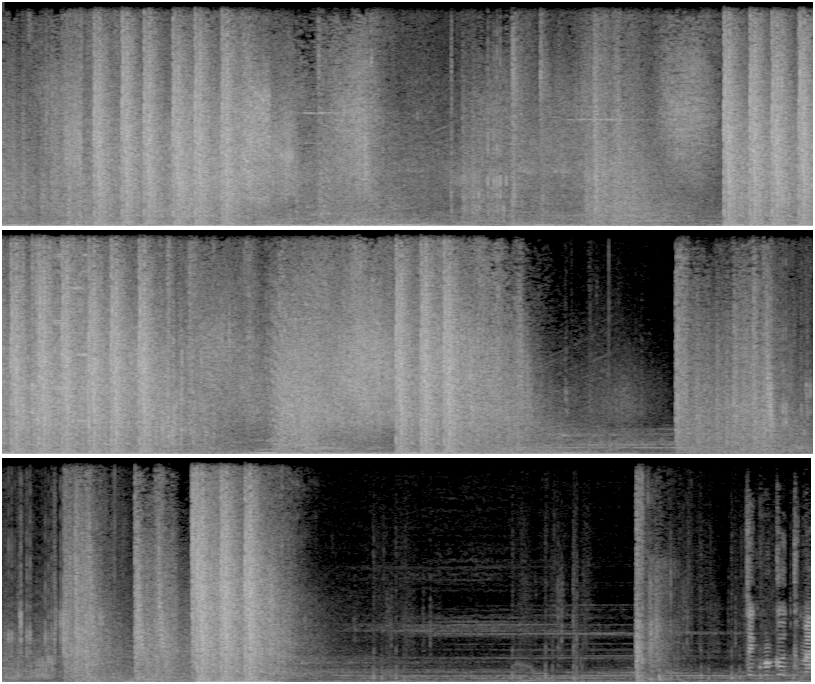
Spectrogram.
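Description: Sustained heavy gunfire in the game Mass Effect, with dense rapid bursts and booming impacts that run loud for about twenty seconds, then thin out into scattered shots and quieter background.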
